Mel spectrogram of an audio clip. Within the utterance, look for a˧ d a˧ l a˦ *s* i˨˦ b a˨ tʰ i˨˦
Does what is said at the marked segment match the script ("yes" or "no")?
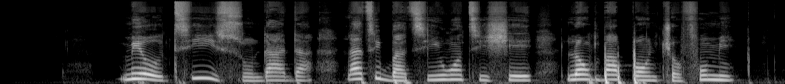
no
